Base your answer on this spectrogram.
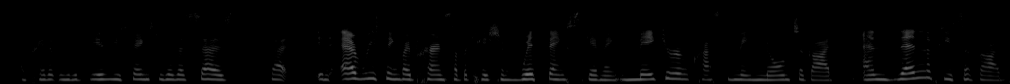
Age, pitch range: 10-29, 215-265 Hz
